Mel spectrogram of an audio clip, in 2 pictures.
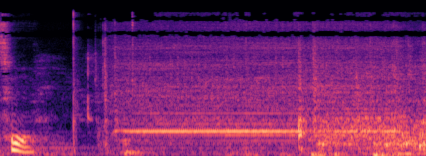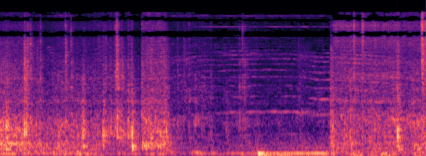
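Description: A printer hums steadily as it runs.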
